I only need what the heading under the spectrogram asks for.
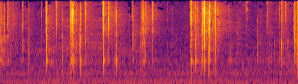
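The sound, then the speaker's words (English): Crisp crinkling and crackling of plastic wrapping peeled off a twist-top Mega Energy drink, heard as a series of sharp, faint bursts that cluster most densely around the middle, with no talk. “First, we take off the top lid. Then we peel away the plastic wrapping as such.”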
